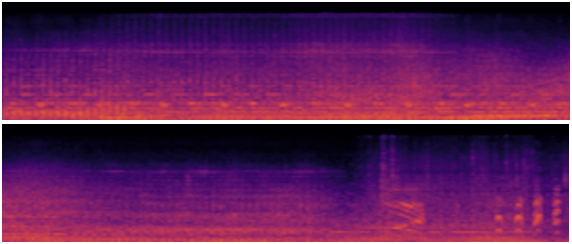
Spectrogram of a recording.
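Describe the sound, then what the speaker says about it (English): A helicopter flies into a remote Arctic valley, its steady rotor and engine drone loud and close throughout, with the pitch shifting as it maneuvers and a brief whine toward the end. "when the helicopter drops you off in the Arctic for the first time"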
